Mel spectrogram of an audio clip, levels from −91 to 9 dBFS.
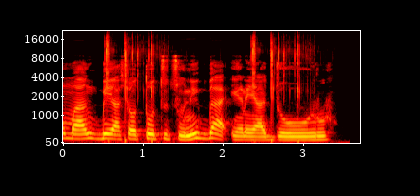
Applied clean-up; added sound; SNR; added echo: none; Crack / Crushing; 10 dB; none.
